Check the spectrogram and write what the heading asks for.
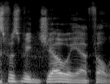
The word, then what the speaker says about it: Jowy: to bang or or joey which is your your best friend in sweden too but it's spelled j-o-w-y for some reason so at least it's not like okay that meant that that's like jowy but yeah that and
